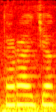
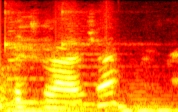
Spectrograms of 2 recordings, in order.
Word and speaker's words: Toraja: So this is the Toraja. I can't pronounce the name of the coffee, so I'm gonna let my wife pronounce that. Toraja.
